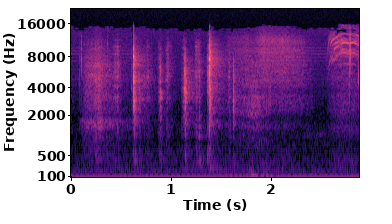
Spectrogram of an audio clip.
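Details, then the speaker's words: Gotrax GXL V2 scooter: sharp irregular light clicks, a few per second over a low hum, from a loose front wheel part, not the motor (motor replacement didn't help); tightening it with rubber eliminated the noise. "so I'm pretty sure that my sound is coming from here so I use the rubber to tight it and then when I WR write the sound is completely gone"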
